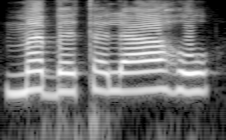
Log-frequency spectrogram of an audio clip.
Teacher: مبتلاہ جو کہ با پہ جزم ہے تو یہاں با کا حکم ہے قلقلہ. قلقلہ کا معنی ہے حرف کو ہلانا، تو ہم با کو ہلاتے ہوئے یہ کلمہ کو ادا کریں گے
